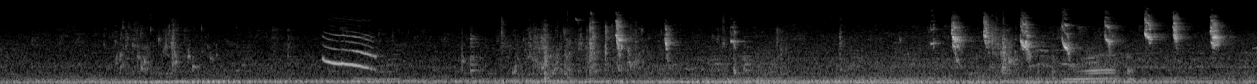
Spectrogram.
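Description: Baby macaque giving one falling squeal a little after three seconds in, amid wet hands splashing water in a steel basin; a quick run of short sharp squeaks and splashes follows, loudest near the end as it is lifted out of the water.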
